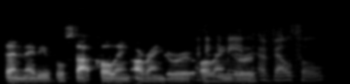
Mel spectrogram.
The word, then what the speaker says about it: Oranguru: Alright, I'm pretty sure it's pronounced Oranguru because it's an orangutan.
